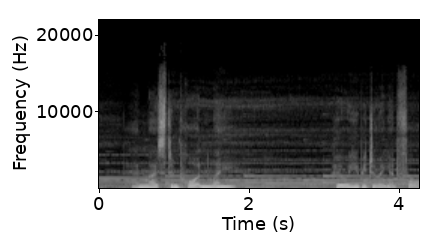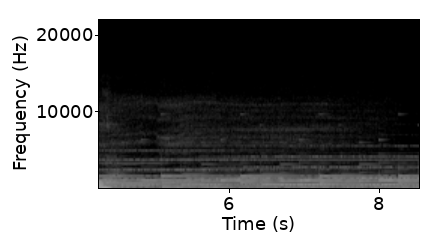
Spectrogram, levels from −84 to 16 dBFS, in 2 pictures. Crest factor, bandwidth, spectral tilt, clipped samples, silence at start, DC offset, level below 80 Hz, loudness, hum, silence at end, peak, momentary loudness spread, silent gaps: 16 dB; 15 kHz; -5.5 dB/octave; under 0.1%; 0 s; under 0.1%; -70 dBFS; -20 LUFS; none; 0 s; -6 dBFS; 17 LU; none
